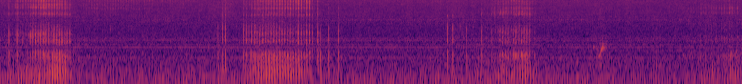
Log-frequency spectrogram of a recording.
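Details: Silver patched tabby American Shorthair cat purring close up, a continuous low vibrating rumble broken by three louder rasping surges of roughly a second each, like slow breaths.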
